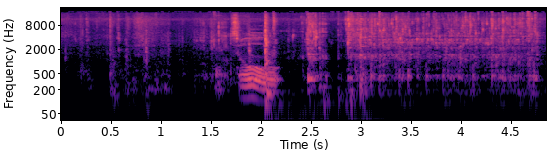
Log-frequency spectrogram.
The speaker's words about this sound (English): Anyway, right, I've got to just make this tea and coffee. See if I've got enough water in the kettle. I'll just splash a bit more. Sorry about the noises.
